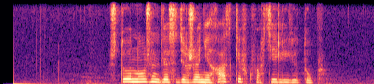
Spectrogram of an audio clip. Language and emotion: Russian, neutral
